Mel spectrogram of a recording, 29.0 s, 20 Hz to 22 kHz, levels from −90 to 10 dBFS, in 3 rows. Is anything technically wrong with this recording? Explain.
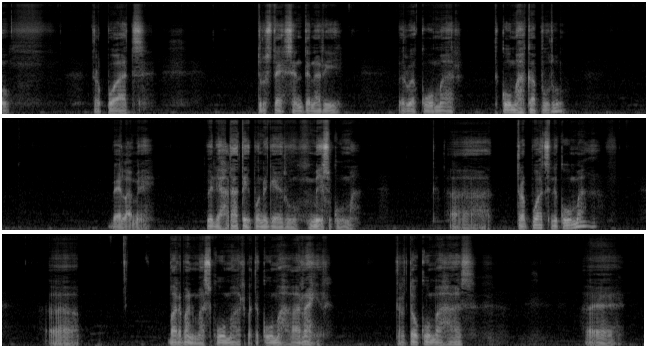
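Yes. Compressed frames skipped at 12.96 to 13.06 s: damaged or missing frames weren't decoded, so the speech jumps ahead roughly 50 ms.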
